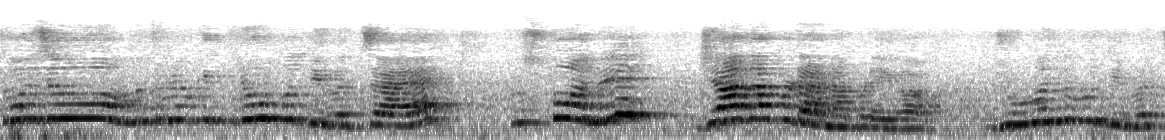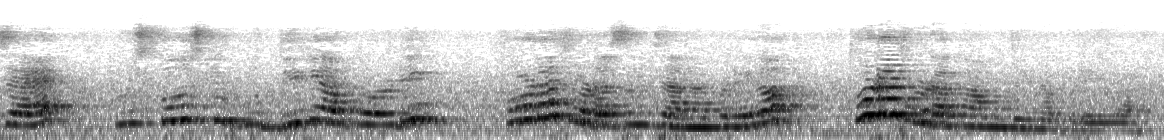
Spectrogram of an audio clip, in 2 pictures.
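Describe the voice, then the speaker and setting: A woman speaks at a fairly slow pace, her extremely high voice swinging very widely in pitch, with audible echo from the room. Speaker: online exam-prep teacher. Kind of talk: lecture. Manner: conversational, repetitive explaining.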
